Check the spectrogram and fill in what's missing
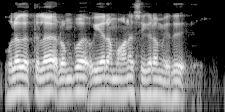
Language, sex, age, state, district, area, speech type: Tamil, male, 30-45, Tamil Nadu, Krishnagiri, rural, read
